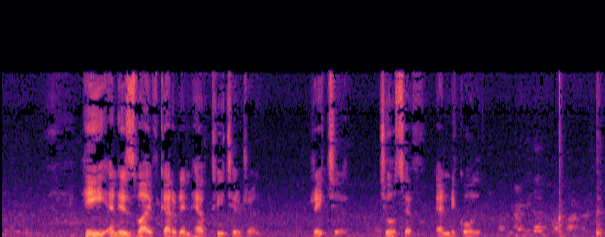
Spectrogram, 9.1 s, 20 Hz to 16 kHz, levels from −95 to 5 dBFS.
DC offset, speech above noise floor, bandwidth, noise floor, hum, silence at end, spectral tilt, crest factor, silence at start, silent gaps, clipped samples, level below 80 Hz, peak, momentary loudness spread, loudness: under 0.1%; 29 dB; 11.5 kHz; -52 dBFS; none; 0.05 s; -3.5 dB/octave; 22 dB; 0.05 s; none; under 0.1%; -54 dBFS; -2 dBFS; 20 LU; -23 LUFS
